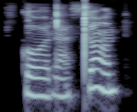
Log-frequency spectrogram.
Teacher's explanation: you can hear la fuerza de voz in la última sílaba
